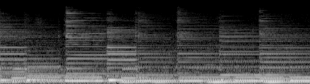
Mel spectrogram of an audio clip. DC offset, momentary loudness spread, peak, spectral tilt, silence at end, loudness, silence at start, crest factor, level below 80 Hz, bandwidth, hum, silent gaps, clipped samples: under 0.1%; 3 LU; -4 dBFS; -7.5 dB/octave; 0 s; -17 LUFS; 0 s; 12 dB; -46 dBFS; 12 kHz; none; none; under 0.1%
